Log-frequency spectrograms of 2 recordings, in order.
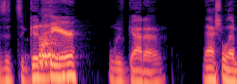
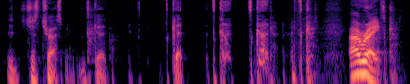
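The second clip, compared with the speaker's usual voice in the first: fading repeated murmur; 5 semitones lower, 8 dB quieter, faster than usual. Real, not acted. Repeating fading "it's good.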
